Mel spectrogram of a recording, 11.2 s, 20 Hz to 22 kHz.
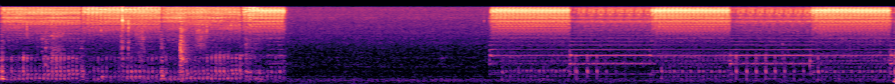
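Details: Small DC motor driven by Arduino through an L298N module at PWM values around 180 and full speed: steady electric whine, stops, then restarts in the other direction at a different speed and pitch; smooth and even both ways.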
